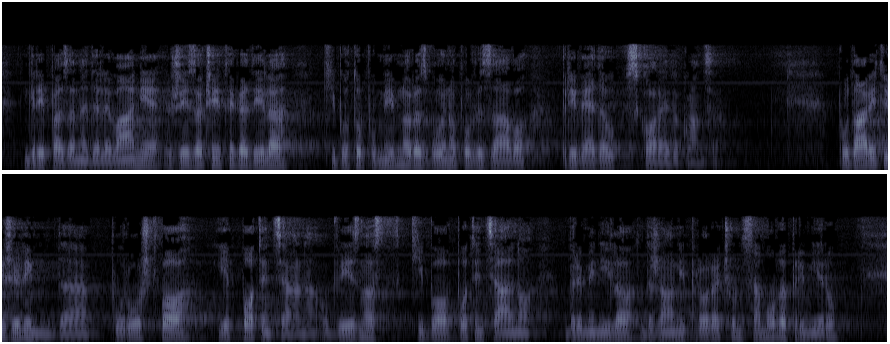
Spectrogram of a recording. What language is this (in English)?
Slovenian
